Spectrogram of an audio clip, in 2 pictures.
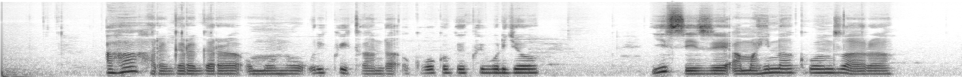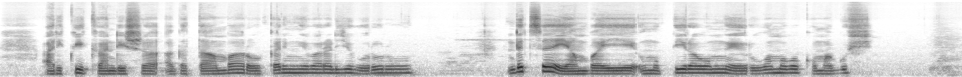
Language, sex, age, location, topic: Kinyarwanda, male, 18-24, Kigali, health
